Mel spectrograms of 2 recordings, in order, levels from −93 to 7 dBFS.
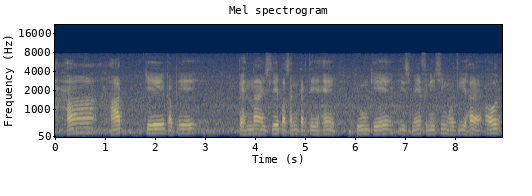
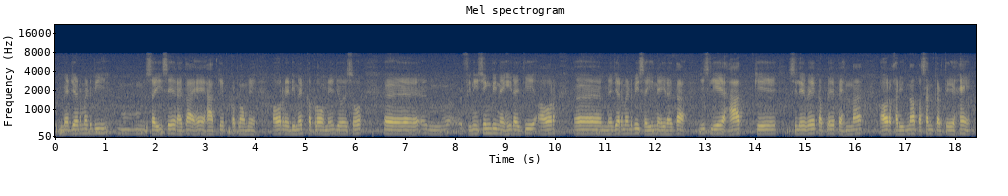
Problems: constant background noise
